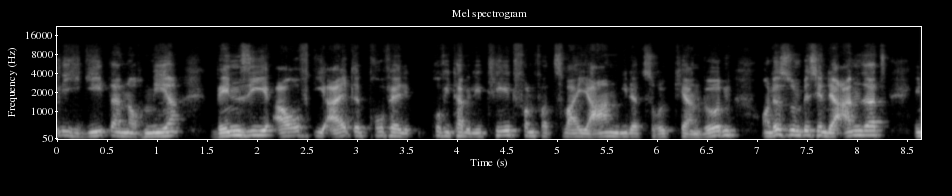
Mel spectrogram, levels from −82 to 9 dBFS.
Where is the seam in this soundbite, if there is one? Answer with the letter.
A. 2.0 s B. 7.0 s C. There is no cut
C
